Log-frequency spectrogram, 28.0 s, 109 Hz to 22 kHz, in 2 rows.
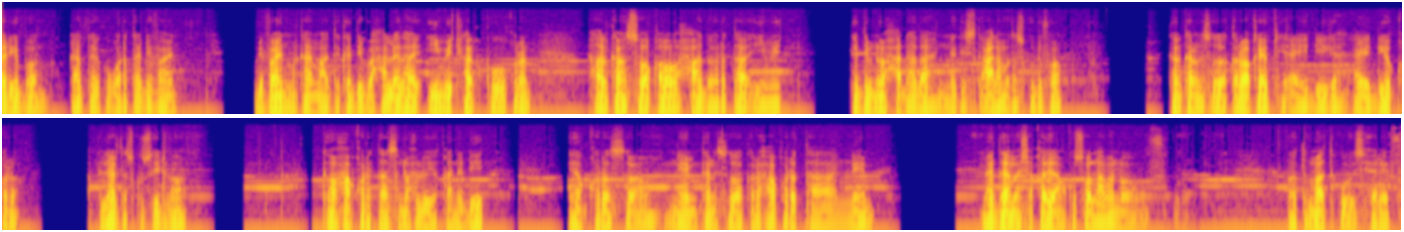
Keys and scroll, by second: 6.8-7.9 typing, 12.9-13.7 typing, 17.6-18.6 typing, 22.5-24.1 typing, 25.2-26.8 typing.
